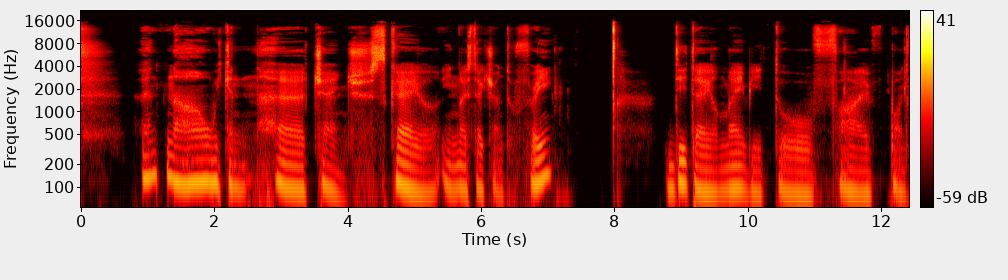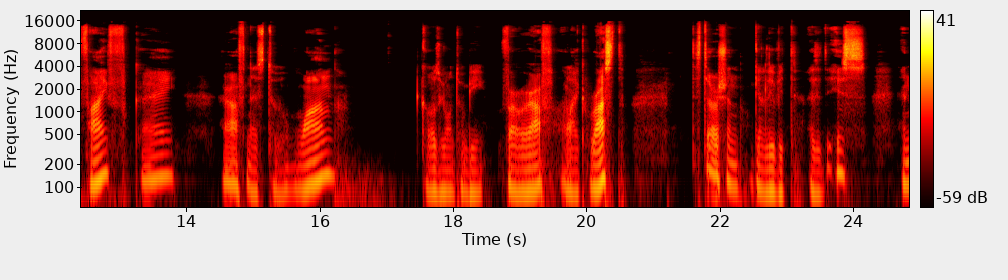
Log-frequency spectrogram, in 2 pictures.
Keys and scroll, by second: 7.2 Return, 12.0 ., 12.3 5, 12.5 Return.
